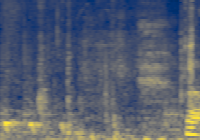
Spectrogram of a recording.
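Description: Soft chuckling from a few people in a meeting room, with a voice starting to speak through a laugh near the end.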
